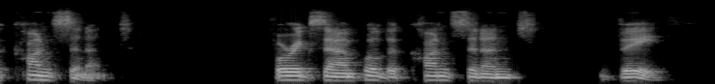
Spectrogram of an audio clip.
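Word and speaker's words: ב: example the consonant veith without the dot in the heart or the middle of it is to be pronounced as v or v such as in van so the sound of this is v as in but when it has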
